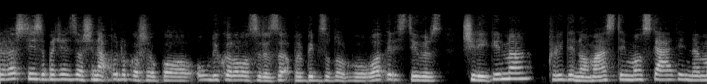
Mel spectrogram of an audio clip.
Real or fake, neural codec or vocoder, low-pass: fake; codec, 16 kHz in and 24 kHz out, 0.4 kbps, LongCat-Audio-Codec, fine tuned four codebook decoder; 10.8 kHz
